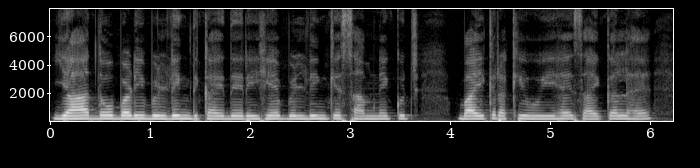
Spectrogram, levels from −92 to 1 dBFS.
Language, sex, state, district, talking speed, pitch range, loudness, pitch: Hindi, female, Bihar, East Champaran, 180 wpm, 200-210 Hz, -21 LUFS, 205 Hz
